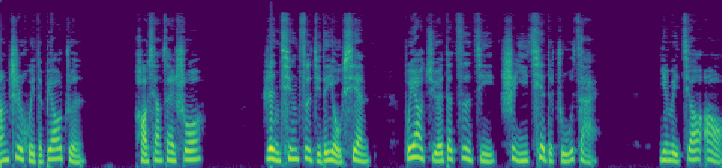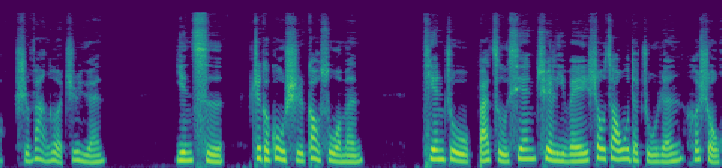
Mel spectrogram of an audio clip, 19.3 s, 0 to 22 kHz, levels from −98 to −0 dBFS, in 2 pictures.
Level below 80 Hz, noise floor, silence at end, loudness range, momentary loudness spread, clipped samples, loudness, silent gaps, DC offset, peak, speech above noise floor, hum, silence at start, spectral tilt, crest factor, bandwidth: -54 dBFS; -81 dBFS; 0.05 s; 6 LU; 9 LU; under 0.1%; -19 LUFS; 8.01-8.06 s; under 0.1%; 0 dBFS; 63 dB; none; 0 s; -6 dB/octave; 18 dB; 16 kHz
